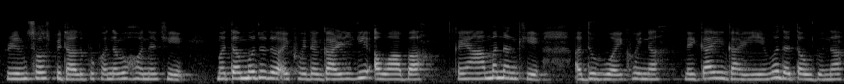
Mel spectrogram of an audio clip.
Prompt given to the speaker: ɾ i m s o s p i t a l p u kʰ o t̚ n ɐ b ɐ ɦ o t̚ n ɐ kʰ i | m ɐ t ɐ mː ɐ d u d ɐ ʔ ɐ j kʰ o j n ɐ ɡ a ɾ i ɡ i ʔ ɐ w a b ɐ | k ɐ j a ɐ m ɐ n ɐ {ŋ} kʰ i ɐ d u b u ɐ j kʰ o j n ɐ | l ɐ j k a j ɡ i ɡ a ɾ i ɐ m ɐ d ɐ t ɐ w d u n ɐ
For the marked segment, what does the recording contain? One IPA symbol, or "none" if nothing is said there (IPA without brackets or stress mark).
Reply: ŋ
